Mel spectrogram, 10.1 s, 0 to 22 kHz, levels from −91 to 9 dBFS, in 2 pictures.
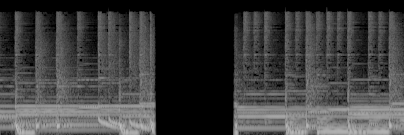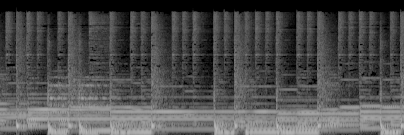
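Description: A digital broadcast dropout cuts the audio from 1.92 s to 2.98 s. The sound fades out over about 20 ms and stays silent for roughly 0.98 s before returning mid-programme. The receiver muted while frames were missing or failing their checks, a gap that fits a run of about two dozen lost frames. The content sent during that stretch is gone.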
